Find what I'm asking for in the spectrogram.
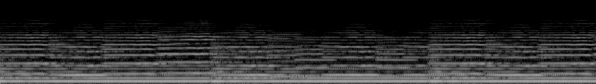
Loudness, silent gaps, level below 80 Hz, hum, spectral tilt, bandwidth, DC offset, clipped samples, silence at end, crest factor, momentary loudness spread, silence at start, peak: -28 LUFS; none; -58 dBFS; none; -7 dB/octave; 8.4 kHz; under 0.1%; under 0.1%; 0 s; 10 dB; 1 LU; 0 s; -18 dBFS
